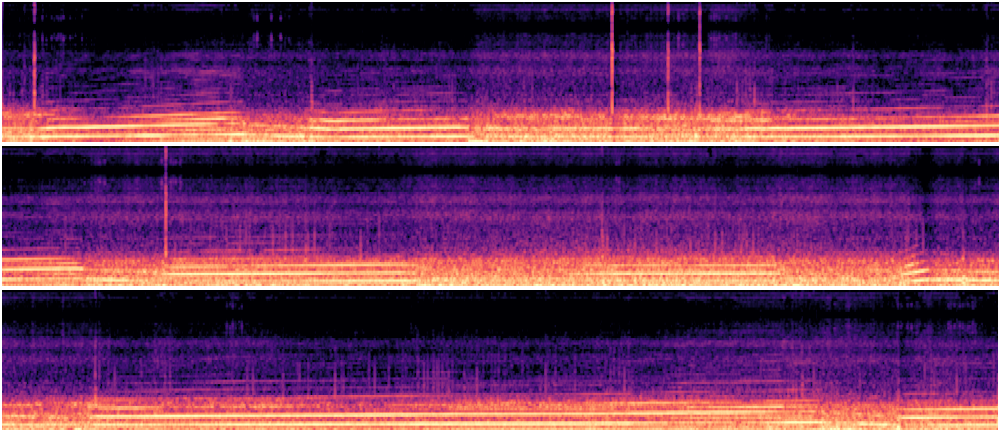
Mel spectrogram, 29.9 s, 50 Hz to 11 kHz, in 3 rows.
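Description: Mazda RX-8's two-rotor Renesis rotary engine, fitted with an aftermarket header, mid pipe and HKS exhaust, heard from inside the cabin while being driven hard on track. The engine note climbs steadily in pitch and drops back several times as the driver shifts or lifts between corners.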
